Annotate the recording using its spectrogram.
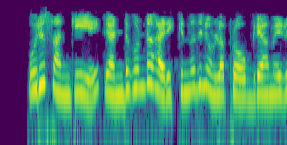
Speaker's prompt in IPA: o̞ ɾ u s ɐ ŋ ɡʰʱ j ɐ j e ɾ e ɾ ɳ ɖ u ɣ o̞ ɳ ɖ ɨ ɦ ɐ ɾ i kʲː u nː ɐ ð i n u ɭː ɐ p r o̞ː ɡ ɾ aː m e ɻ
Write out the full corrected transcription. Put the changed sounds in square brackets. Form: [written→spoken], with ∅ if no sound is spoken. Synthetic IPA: o̞ ɾ u s ɐ ŋ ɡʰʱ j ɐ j e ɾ e [ɾ→∅] ɳ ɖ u ɣ o̞ ɳ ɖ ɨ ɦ ɐ ɾ i kʲː u nː ɐ ð i n u ɭː ɐ p r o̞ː ɡ ɾ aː m e ɻ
